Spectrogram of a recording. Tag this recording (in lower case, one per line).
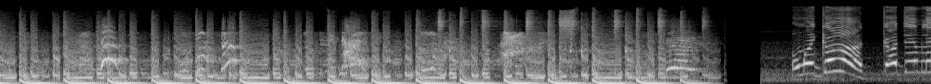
electronic music
music
speech
techno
